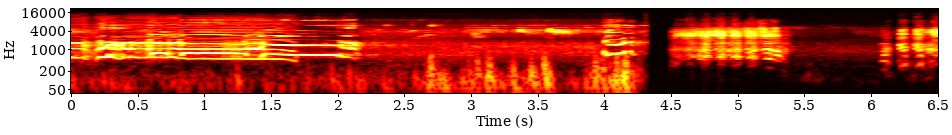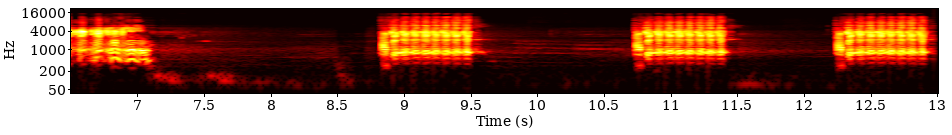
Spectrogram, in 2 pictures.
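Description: A rooster crows once, about two seconds long. Then a goat bleats five times in a row, each bleat short and quavering.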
